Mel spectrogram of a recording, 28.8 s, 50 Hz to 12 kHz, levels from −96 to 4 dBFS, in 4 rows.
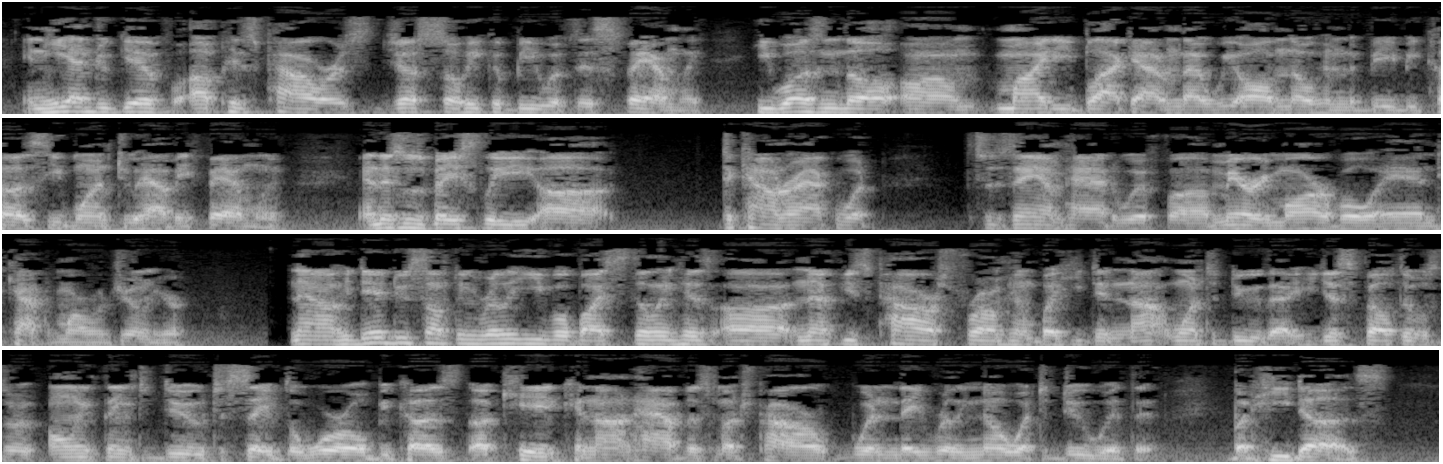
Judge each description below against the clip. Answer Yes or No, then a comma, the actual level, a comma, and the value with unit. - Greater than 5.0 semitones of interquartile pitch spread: No, average, 3.8 semitones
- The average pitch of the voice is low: Yes, low, 105 Hz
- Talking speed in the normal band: No, fast, 235 wpm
